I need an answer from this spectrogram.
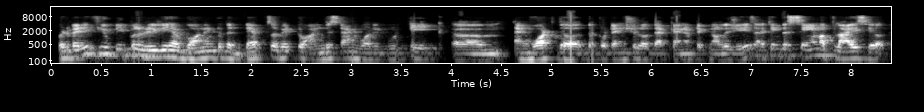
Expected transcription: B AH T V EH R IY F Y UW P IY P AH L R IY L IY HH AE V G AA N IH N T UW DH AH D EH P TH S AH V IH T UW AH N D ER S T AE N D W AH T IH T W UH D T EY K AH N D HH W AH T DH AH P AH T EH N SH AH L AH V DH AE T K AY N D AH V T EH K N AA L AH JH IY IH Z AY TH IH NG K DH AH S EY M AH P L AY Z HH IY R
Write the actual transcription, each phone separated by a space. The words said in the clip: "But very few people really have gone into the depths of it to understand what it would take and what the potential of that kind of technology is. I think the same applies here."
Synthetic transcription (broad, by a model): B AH T V EH R IY F Y UW P IY P AH L R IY L IY HH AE V G AA N IH N T UW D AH D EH P T S AH V IH T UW AH N D ER S T AE N D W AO T IH T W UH D T EY K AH N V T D AH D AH P AH T EH N SH AH L AH V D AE T K AY N D AH V T EH K N AA L AH JH IY IH Z AY T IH NG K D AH S EY M AH P L AY Z HH IY R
